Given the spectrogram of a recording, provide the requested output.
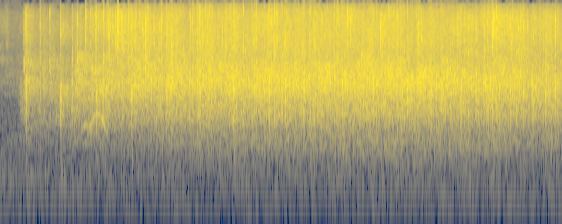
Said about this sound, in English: What's really cool is that you're clapping for this, because most of us aren't living it.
